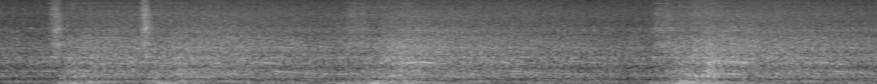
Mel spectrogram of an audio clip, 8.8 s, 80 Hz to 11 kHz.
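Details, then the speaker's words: 2004 Mercury Monterey 4.2 V6 with severe rear-bank misfire on cylinders 1–3 (codes P0300–P0303, P0316, P0171, P1270), revved in bursts: stumbling with gurgling popping back through the intake; misfire damaged and clogged the catalytic converter. "Now if you listen close, I don't like what I'm hearing in the intake. Hear that little gurgling, like air coming back?"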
